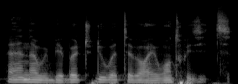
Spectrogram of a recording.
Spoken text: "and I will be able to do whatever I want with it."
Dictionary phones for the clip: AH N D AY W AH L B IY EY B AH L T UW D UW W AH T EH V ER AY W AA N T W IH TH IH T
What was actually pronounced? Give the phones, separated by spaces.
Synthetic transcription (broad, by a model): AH N AY W AH L B IY EY B AH L T UW D UW W AH T EH V ER AY W AA N T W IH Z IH T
